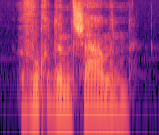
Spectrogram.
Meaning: inflection of samenvoegen: 1. plural past indicative 2. plural past subjunctive
- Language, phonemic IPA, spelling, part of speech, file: Dutch, /ˈvuɣdə(n) ˈsamə(n)/, voegden samen, verb, Nl-voegden samen.ogg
